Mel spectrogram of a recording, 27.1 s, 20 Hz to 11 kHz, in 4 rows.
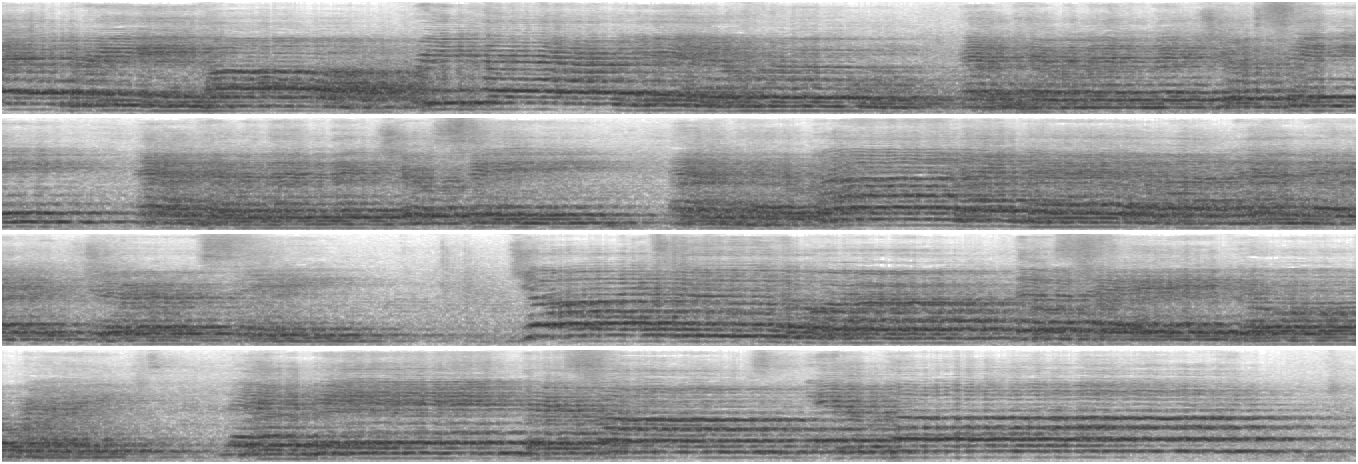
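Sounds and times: choir singing unaccompanied: 0.0s - 27.0s.

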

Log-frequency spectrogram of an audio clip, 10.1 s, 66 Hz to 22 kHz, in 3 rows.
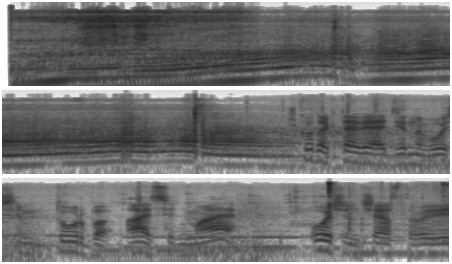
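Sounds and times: car exhaust accelerating: 0.1s - 9.1s.

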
